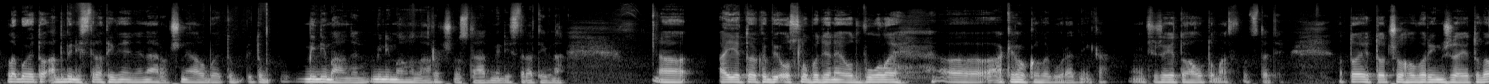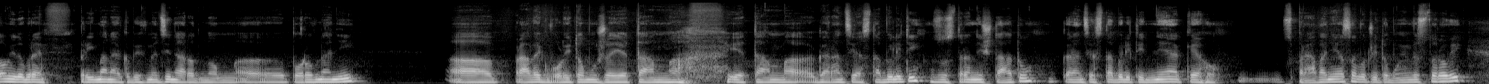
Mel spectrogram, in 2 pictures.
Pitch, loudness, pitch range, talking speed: 105 Hz, -20 LUFS, 100-115 Hz, 135 wpm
